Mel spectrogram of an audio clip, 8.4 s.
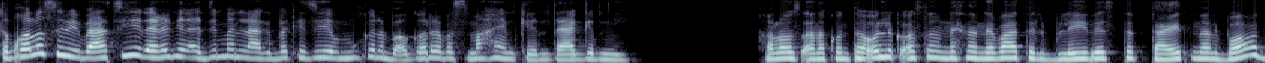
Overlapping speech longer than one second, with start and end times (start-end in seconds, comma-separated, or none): none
